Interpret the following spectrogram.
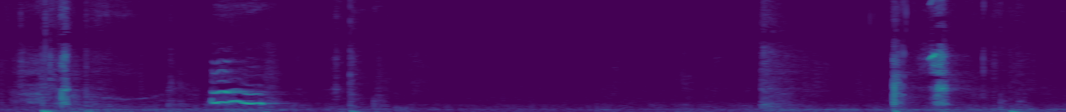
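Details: Pomeranian dog facing treats, letting out a brief wavering whine after a few soft thumps and clicks, followed by quiet shuffling and a couple more sharp taps.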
